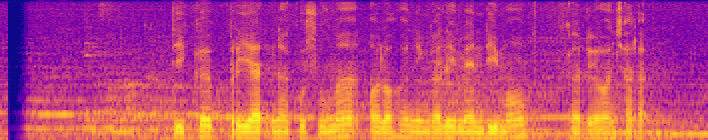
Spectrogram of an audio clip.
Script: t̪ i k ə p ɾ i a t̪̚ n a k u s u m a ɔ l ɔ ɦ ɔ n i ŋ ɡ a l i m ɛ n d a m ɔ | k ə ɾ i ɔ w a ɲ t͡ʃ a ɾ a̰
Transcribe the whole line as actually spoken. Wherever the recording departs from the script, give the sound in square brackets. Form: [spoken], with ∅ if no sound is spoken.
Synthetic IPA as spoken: t̪ i k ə p ɾ i a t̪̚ n a k u s u m a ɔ l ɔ ɦ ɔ n i ŋ ɡ a l i m ɛ n d [i] m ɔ | k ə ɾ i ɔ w a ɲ t͡ʃ a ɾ a̰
